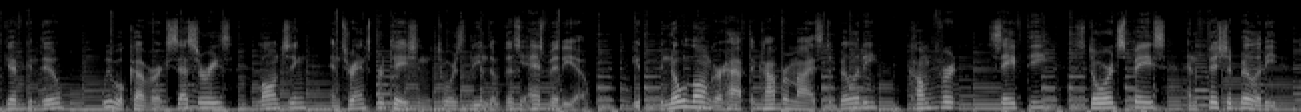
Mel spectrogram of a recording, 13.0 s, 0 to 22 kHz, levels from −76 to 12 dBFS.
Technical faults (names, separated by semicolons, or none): chunks out of order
